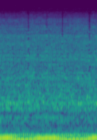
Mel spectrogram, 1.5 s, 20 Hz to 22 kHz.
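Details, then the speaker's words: Classic Austin Mini engine idling on first start in 9 months with basic ignition timing and no coolant yet; smooth even low hum with steady idle rhythm, no knocks or rattles, oil and charging lights out, no leaks. "oil lights out charging lights out no leaks and obviously it was moving so yeah i'm well pleased"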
